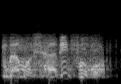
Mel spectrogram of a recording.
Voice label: attack position, mood low, speech; War Thunder

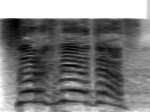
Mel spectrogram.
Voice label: threat distance, ru

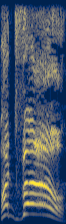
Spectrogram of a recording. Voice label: location basement generic, battlechatter ru; localized english

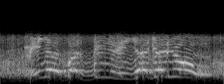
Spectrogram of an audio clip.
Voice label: on fire, mood high, speech ru; War Thunder

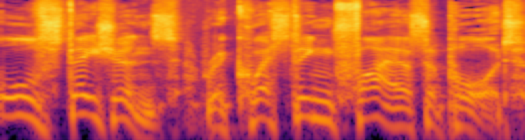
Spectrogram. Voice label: Pirate Speech Quick Commands Enemy Ship; World Of Warships

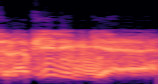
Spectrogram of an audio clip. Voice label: aircraft destroyed mood low, speech pol

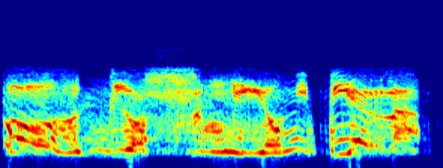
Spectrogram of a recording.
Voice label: damaged pilot mood low; speech; War Thunder

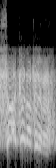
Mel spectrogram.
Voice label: right wing, mood high, speech tur; War Thunder

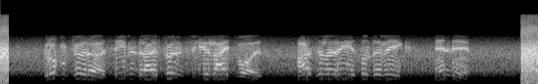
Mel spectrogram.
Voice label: voice ger infantry

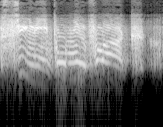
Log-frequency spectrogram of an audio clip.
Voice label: damaged aa, speech cze, mood low; War Thunder

